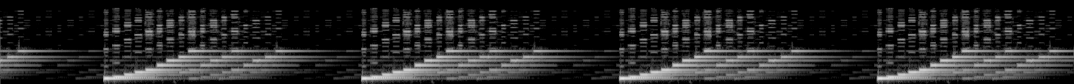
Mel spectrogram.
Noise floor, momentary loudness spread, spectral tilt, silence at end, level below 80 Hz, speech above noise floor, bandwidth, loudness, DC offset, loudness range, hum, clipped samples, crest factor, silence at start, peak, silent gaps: -46 dBFS; 11 LU; -1 dB/octave; 0 s; -74 dBFS; 29 dB; 15 kHz; -16 LUFS; under 0.1%; 1 LU; none; under 0.1%; 14 dB; 0 s; -2 dBFS; none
